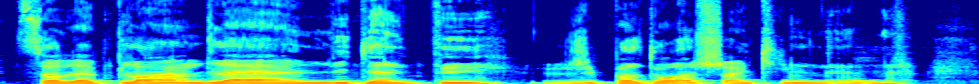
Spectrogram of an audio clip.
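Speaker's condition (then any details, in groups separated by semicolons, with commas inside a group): Cerebral palsy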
